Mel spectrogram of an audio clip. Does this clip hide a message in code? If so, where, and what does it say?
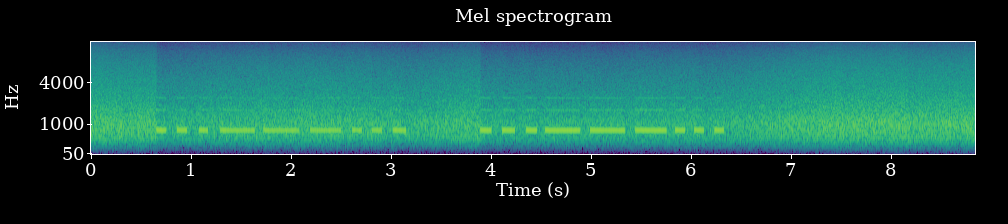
Yes: Morse code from 0.6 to 6.4 s, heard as a keyed tone, hand-sent with a straight key, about 12 wpm, 800 Hz, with radio static and a narrow filter. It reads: <SOS> <SOS>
